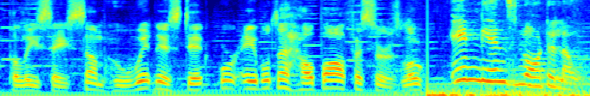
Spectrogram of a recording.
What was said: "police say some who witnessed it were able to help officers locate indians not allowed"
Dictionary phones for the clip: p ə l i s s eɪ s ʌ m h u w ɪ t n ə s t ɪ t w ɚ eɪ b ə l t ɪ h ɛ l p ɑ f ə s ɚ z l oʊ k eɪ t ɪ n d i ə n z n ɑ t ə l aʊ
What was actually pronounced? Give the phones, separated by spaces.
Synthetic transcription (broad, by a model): p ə l i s s eɪ s ʌ m h u w ɪ t n ə s t ɪ t w ɚ eɪ b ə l t ɪ h ɛ l p ɑ f ə s ɚ z l oʊ ʊ ɪ n d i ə n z n ɑ t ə l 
